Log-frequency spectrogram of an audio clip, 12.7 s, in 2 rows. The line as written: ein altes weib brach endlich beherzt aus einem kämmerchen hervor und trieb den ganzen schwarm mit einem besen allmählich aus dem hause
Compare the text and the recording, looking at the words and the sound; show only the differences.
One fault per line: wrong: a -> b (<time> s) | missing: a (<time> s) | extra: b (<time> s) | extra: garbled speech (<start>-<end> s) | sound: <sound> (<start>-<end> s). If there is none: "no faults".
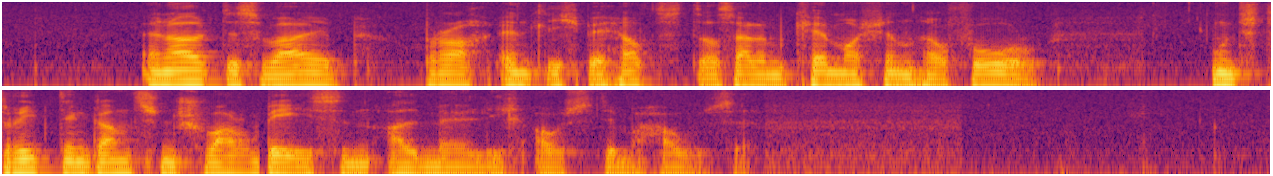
missing: mit einem (7.6 s)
